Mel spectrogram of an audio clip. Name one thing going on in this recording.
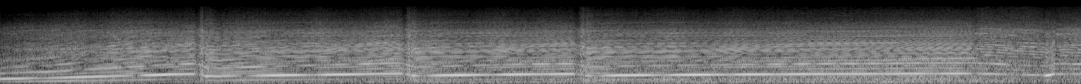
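An inline-four sport bike engine screams as it accelerates and shifts up through the gears.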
